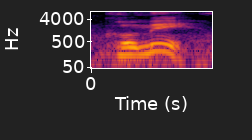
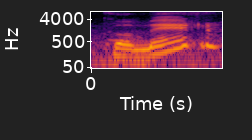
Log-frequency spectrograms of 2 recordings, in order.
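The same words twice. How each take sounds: First: The final R is left silent. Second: The final R is clearly pronounced. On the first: The speaker calls it right. "Ils devraient dire comer" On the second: The speaker calls it wrong. "ils disent comer, alors qu'il n'y a pas de E"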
